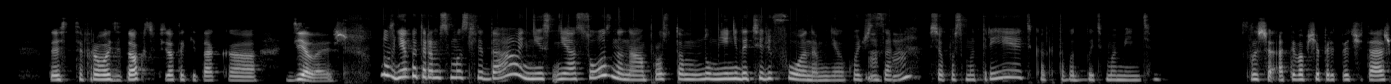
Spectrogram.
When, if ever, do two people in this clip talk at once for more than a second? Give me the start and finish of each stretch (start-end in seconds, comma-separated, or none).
none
